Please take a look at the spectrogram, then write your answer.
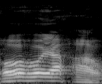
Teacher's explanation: अ हो या आ हो, दोनों का उच्चारण स्थान जो होगा कंठ होता है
